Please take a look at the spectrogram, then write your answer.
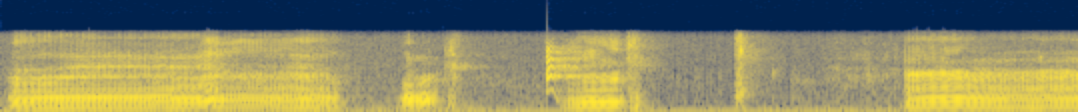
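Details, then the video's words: Two basenjis, a visiting female and a resident dog, playing and teasing each other in their own basenji way. Long wavering, throaty yodel-like growl-whines lasting over two seconds, broken by short sharp yelps and gasps, then another drawn-out wavering howl. "basenji teasing"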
